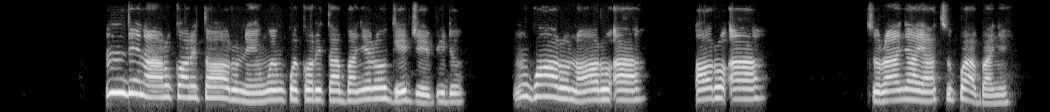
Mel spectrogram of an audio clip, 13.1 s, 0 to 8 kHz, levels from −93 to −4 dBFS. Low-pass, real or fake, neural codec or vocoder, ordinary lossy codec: 7.2 kHz; real; none; Opus, 32 kbps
